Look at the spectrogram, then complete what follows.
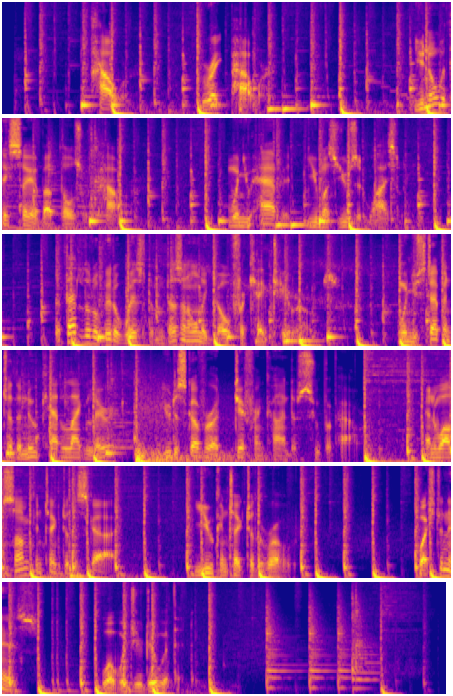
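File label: Deep Driven, Male Voice Actor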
